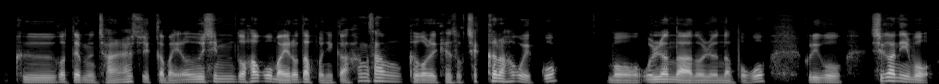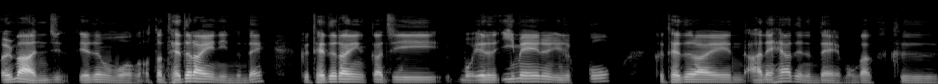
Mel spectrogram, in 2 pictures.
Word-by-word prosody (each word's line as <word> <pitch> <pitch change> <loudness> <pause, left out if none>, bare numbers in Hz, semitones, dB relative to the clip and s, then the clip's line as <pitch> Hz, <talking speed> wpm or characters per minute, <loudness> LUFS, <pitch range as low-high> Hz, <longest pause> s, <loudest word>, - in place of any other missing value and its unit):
그것 105 0 -6
때문에 105 -5 -2
'잘할 100 +7 -3
수 125 - -8
있을까?' 105 - -4
막 95 - -4
이런 115 +5 -3
의심도 130 0 -2
하고 145 0 +1
막 - - +3
이러다 110 +3 +2
보니까 90 0 -5
항상 155 -5 -3
그거를 105 -1 0
계속 - - -9
체크를 145 -4 +2
하고 145 0 -4
있고 - - -5 0.5
뭐 90 -2 -3
올렸나 115 -3 +3
안 90 - -1
올렸나 90 -2 -4
보고 95 - -5 0.4
그리고 105 -3 -4 0.3
시간이 155 -5 +2
뭐 100 -3 0
얼마 110 +6 +8
안 95 +1 +2
지 110 +1 -10
예를 105 +1 +1
들면 110 -3 -2
뭐 90 +1 -6
어떤 105 -3 -4
데드라인이 120 -1 +6
있는데 90 +10 -5 0.3
그 115 - -8
데드라인까지 110 -2 +2 0.2
뭐 100 - -6
예를 105 0 +4
들어 120 - -3
이메일을 135 -2 +3
읽고 135 +8 -7 0.4
그 - - -12
데드라인 110 -1 +3
안에 100 +2 +1
해야 145 +1 +1
되는데 95 -6 -4
뭔가 95 +3 -6 0.2
그 90 -2 -12
110 Hz, 350 characters per minute, -25 LUFS, 100-125 Hz, 0.5 s, 얼마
